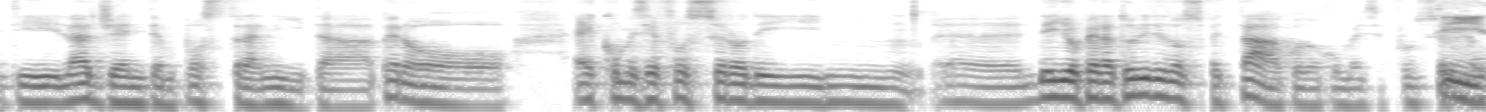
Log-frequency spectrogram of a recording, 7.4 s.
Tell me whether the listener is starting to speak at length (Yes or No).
Yes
